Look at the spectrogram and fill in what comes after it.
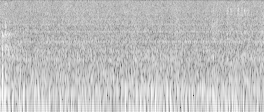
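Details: Pet male cat indoors in summer heat, purring while his owner greets him: a very faint, even low-pitched pulsing rumble under a steady broadband room hiss.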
